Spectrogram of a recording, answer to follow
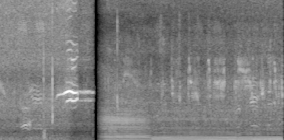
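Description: A short, shrill whistle blast about a second in, the loudest sound, over outdoor field noise and distant voices. After a sudden cut to silence, a steady low drone with a constant pitch takes over.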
